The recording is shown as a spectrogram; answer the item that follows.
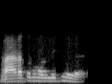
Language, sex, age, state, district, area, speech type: Malayalam, male, 60+, Kerala, Kollam, rural, conversation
